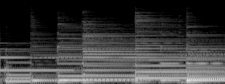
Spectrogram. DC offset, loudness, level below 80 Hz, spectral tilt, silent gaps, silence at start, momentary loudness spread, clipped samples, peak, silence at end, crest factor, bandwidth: under 0.1%; -19 LUFS; -50 dBFS; -7.5 dB/octave; none; 0 s; 6 LU; under 0.1%; -2 dBFS; 0 s; 14 dB; 12 kHz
